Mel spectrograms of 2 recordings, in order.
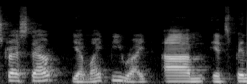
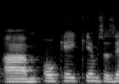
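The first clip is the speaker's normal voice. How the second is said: ordinary talk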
